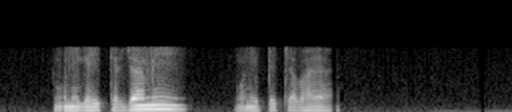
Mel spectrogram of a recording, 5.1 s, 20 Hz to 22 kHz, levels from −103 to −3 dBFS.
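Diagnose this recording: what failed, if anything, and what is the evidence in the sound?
Network stage, packet loss with pitch repetition: at 0.60 s, 3.28–3.43 s and 4.82 s, a repeated pitch period shows as frozen harmonic stripes fading over tens of milliseconds.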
